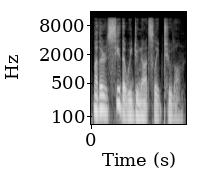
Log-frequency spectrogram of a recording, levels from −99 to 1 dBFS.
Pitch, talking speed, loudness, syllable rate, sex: 110 Hz, 285 wpm, -19 LUFS, 5.7 syllables/s, male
